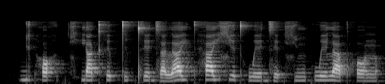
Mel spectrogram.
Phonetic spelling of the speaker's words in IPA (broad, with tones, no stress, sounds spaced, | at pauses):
ɡ i˦ ʔ h ɔ˧ h ə˦ k̚ t͡ɕʰ j a˧ kʰ e˦ p̚ t̪ i˨ p̚ t͡s e˧ d͡z a˨˩ l a˥˧ j t̪ʰ a˦ j ɕ e˥˧ t̪ʰ w e˧ d͡z e˨ ʔ ɕ i˧ ŋ k w e˦ l a˧ pʰ ɔ˧ n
